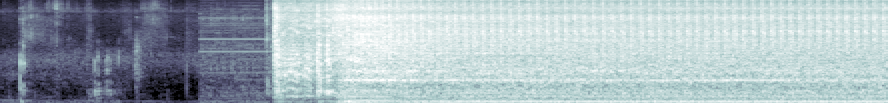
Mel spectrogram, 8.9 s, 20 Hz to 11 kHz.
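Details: 2013 RAM 1500 5.7 HEMI V8 after a previous owner's cam and lifter replacement: steady idle with a light tick about four a second from the passenger side; improperly installed pushrods and rocker shafts damaged them, fixed with replacements.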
